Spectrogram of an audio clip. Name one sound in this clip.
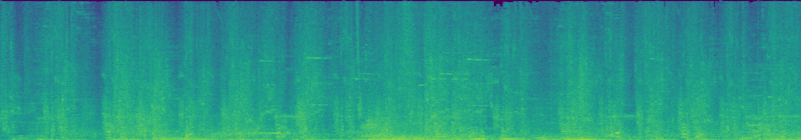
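Spell effects and fighting sounds of a video game crackle and burst.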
